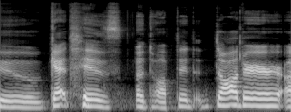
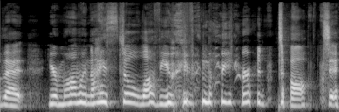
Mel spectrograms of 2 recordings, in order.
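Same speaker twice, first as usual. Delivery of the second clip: laughing through words, pitched higher; 5 semitones higher than usual. Retelling a father's line to his daughter from an episode, laughing while talking. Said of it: "I'm sorry I'm laughing".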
